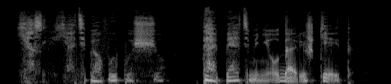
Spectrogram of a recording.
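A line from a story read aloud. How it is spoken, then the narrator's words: Whispered. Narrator (Russian): прошептал он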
